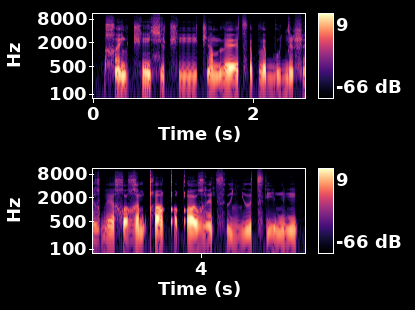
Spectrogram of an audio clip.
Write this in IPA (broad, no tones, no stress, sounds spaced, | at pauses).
χ ɛ̃ ʎ t͡ʃʰ ĩ ɕ ɯ t͡ʃʰ iː t͡ʃ ã m l ɛː t͡sʼ ə p l ə b u ɟ ẽ ʂ ẽ ʁ b ɘː χ u ʁ ə m qʰ ɘ qʼ ə qʼ u ʁ ɛ̃ t͡sʰ ɯ ʎ ɯ t͡sʼ i m ĩ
